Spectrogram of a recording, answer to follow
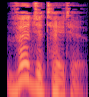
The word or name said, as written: vegetative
